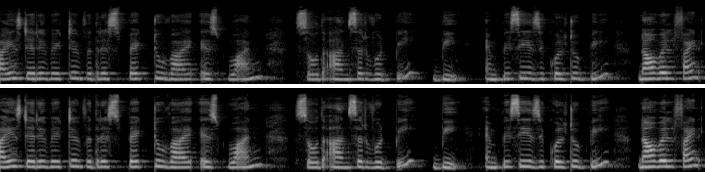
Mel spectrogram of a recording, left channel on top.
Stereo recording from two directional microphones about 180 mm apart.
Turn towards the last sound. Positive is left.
turn(degrees=-25)  # may be behind; listen again after turning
